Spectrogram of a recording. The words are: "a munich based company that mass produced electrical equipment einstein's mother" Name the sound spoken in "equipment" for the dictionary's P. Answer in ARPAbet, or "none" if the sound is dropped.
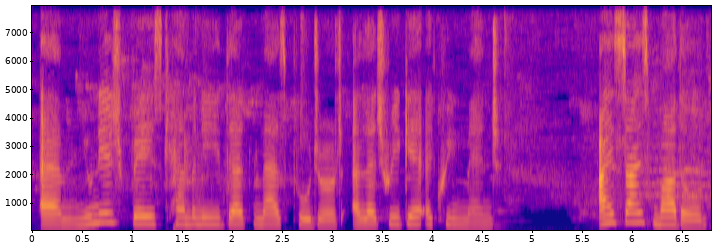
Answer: none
